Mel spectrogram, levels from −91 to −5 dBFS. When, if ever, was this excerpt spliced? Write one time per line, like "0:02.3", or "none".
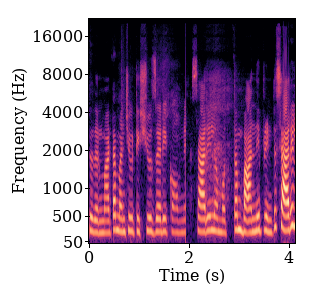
0:01.9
